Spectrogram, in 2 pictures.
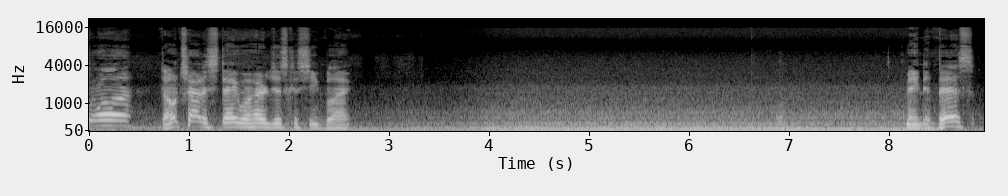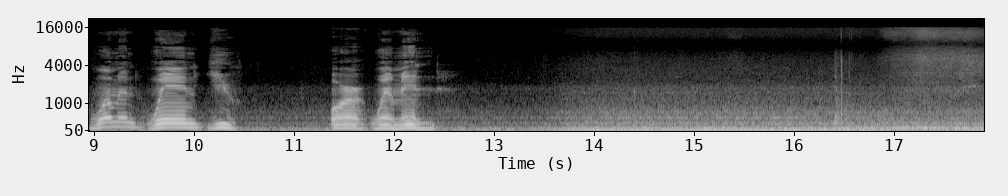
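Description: A car engine hums steadily inside the cabin.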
